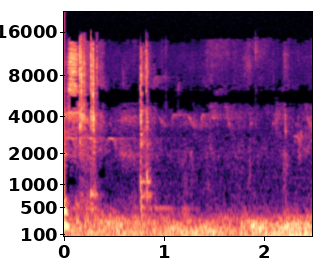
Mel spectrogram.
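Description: Quiet outdoor background with faint bird calls and a few soft rustles and clicks as a kale seedling's root ball of potting soil is handled in gardening gloves.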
